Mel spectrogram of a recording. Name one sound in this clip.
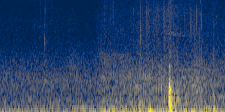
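Gloved hands rustle softly as they smooth woven fabric.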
